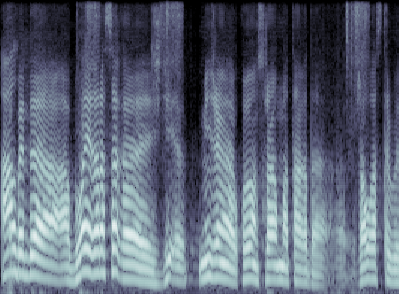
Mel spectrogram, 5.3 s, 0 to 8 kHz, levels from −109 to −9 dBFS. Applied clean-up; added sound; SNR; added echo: neural separator model SepFormer DNS4.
